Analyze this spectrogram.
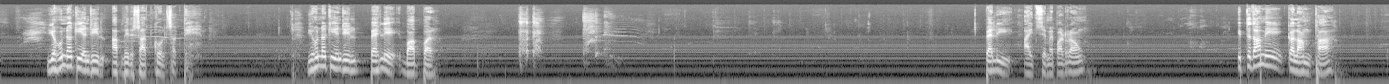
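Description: An elderly man preaches through a microphone in bursts, with long pauses.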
